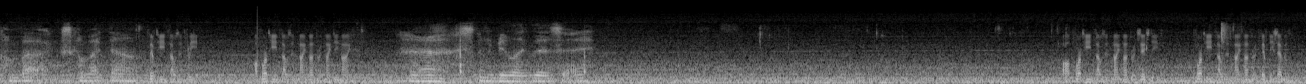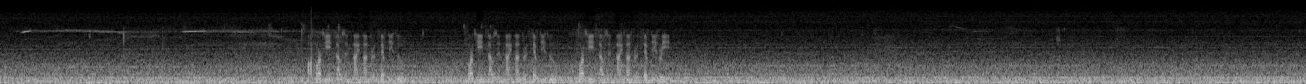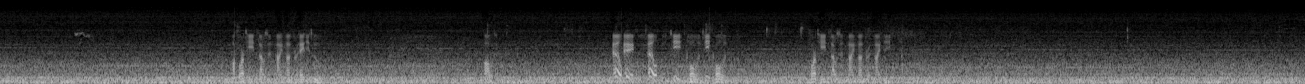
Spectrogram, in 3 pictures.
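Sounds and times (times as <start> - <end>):
airplane engine drone heard from inside the aircraft in flight: 0.0 - 39.1
speech: 0.1 - 6.1, 10.6 - 13.1, 16.2 - 20.2, 32.6 - 33.6, 34.2 - 35.3.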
